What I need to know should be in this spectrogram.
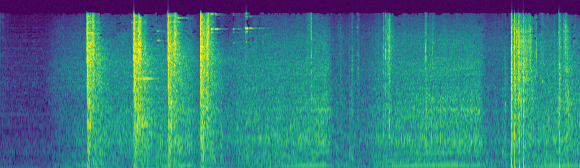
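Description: A car engine revs and roars while driving.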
